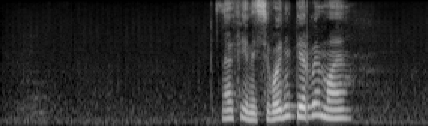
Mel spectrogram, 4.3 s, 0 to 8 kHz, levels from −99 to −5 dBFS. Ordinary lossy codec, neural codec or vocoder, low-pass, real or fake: none; codec, 16 kHz, 4 kbps, X-Codec, HuBERT features, trained on general audio; none; fake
